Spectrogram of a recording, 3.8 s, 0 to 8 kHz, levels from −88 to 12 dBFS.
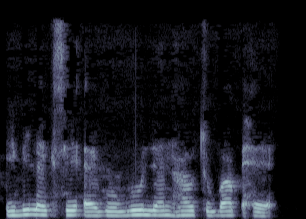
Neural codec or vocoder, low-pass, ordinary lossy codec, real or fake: autoencoder, 48 kHz, 128 numbers a frame, DAC-VAE, trained on Japanese speech; 7.2 kHz; MP3, 32 kbps; fake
